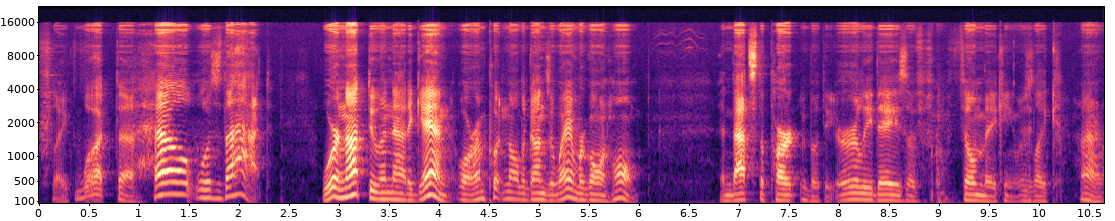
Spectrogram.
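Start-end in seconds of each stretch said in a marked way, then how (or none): 0.3-6.0 loud, angry shouting and screaming. Retelling yelling at the crew after the cut: retelling own angry screaming. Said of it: "I was screaming at everybody".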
